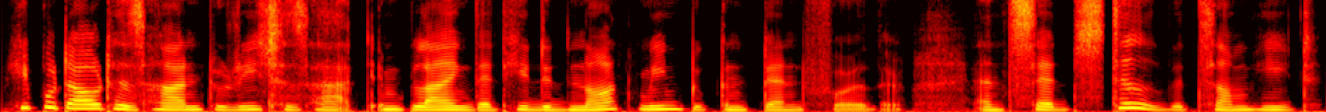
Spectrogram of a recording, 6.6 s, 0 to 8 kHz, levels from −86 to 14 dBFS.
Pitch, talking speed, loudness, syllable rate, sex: 220 Hz, 215 wpm, -17 LUFS, 4.4 syllables/s, female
